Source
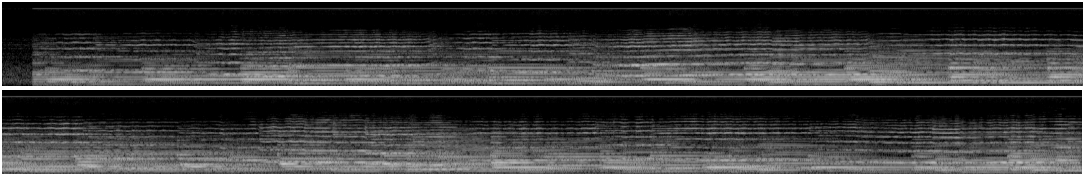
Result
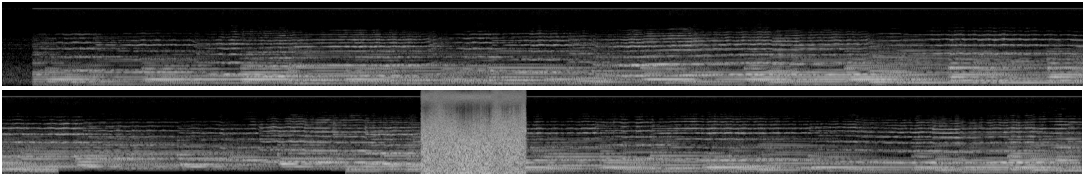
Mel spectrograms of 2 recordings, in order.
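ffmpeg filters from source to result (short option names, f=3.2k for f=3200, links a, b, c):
-filter_complex "[0:a]asettb=1/sr,asplit=3[a][b][c];[a]atrim=end=11.374[d];[b]atrim=start=11.37:end=14.25,asetpts=PTS-STARTPTS,afade=t=in:d=0.004:c=qsin,afade=t=out:st=2.876:d=0.004:c=qsin,highpass=f=360:w=0.5412,highpass=f=360:w=1.3066[e];[c]atrim=start=14.246[f];[d][e]acrossfade=d=0.004:c1=hsin:c2=qsin[g];[g][f]acrossfade=d=0.004:c1=qsin:c2=hsin,asettb=1/sr,asplit=3[h][i][j];[h]atrim=end=15.004[k];[i]atrim=start=15:end=16.05,asetpts=PTS-STARTPTS,afade=t=in:d=0.004:c=qsin,afade=t=out:st=1.046:d=0.004:c=qsin,aeval=exprs='0.299*sin(PI/2*10*val(0)/0.299)':c=same[l];[j]atrim=start=16.046[m];[k][l]acrossfade=d=0.004:c1=hsin:c2=qsin[n];[n][m]acrossfade=d=0.004:c1=qsin:c2=hsin"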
